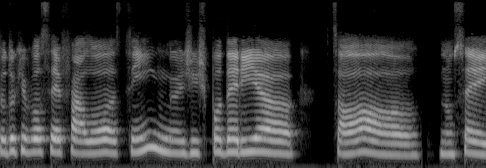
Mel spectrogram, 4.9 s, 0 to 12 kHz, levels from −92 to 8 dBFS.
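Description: Listening closely to the speech, nothing stood out as a technical fault at any point.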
